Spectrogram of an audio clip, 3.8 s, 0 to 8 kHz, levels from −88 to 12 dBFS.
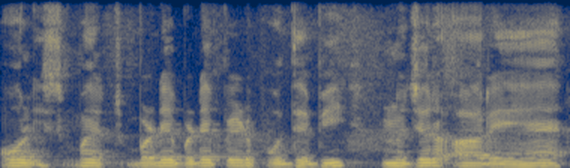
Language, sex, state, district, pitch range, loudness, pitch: Hindi, male, Uttar Pradesh, Shamli, 130-140 Hz, -14 LUFS, 130 Hz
